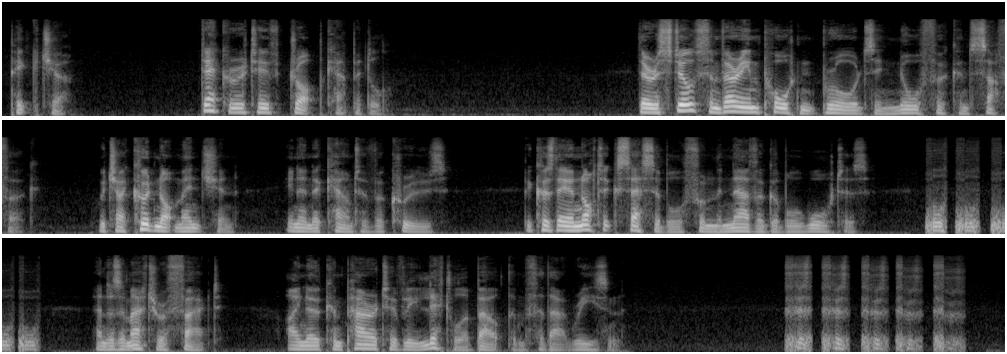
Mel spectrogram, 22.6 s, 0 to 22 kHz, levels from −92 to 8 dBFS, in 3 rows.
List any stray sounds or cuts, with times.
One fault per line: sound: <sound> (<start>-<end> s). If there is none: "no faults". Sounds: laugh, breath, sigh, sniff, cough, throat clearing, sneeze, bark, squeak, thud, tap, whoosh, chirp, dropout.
sound: laugh (14.4-15.3 s)
sound: laugh (20.9-22.3 s)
